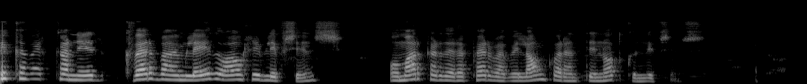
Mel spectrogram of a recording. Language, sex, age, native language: Icelandic, female, 50-59, Icelandic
